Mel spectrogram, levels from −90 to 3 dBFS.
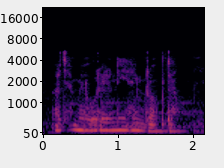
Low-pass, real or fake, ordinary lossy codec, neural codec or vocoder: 5.4 kHz; real; none; none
